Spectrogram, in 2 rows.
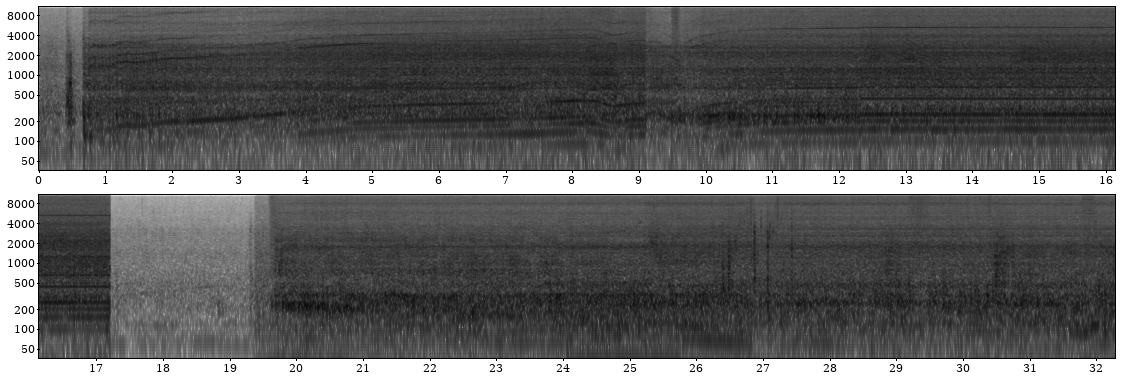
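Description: Graco Magnum X5 airless sprayer's electric pump running as water is flushed through the spray gun into a bucket, its whine rising in pitch over the first several seconds and then holding steady, with the hiss of the water jet. It cuts out suddenly for about two seconds past the middle, then runs again.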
